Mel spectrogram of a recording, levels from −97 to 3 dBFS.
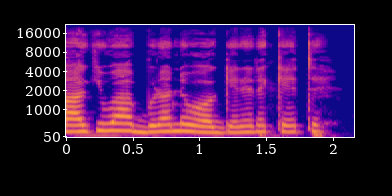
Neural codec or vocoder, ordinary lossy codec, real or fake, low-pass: none; none; real; 19.8 kHz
